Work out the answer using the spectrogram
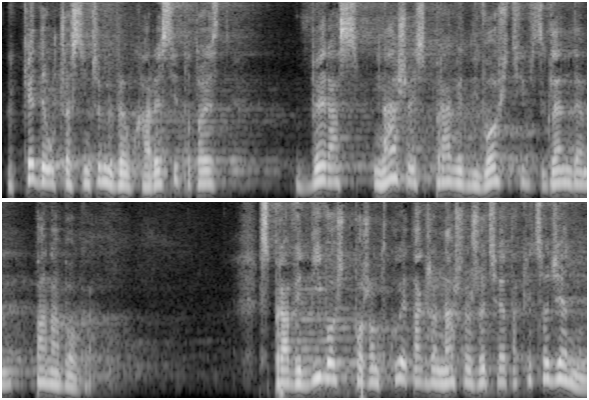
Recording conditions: large echoing room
